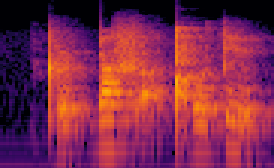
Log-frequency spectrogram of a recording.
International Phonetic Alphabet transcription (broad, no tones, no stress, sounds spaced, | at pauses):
tʼ ə˞ p ɠ ɪ sˤ ɛ̰ ǃʰ o t ɪ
